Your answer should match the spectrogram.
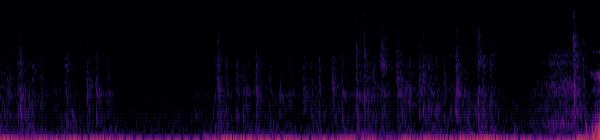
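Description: Faint computer keyboard typing: a run of quick key clicks that thins out for about a second near the start, then carries on.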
